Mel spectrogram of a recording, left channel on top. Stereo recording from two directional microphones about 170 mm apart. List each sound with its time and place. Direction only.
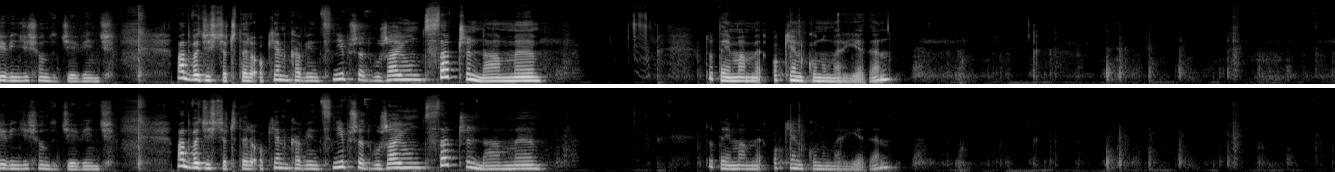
0.0 s speech: 10° left (ahead or behind)
2.3 s speech: 25° left (ahead or behind)
3.2 s speech: 5° right (ahead or behind)
3.4 s speech: 25° right (ahead or behind)
3.9 s a woman's voice: 5° left (ahead or behind)
4.2 s speech: 25° left (ahead or behind)
4.5 s speech: 45° left (ahead or behind)
11.0 s a sound: 5° left (ahead or behind)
